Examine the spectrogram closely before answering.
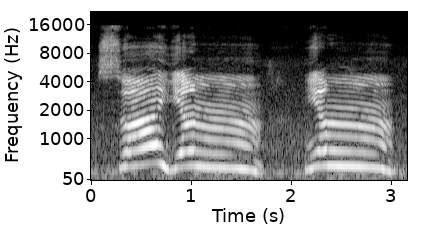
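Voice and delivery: स्वयं stretched very slowly, then यम isolated; drawn-out pronunciation demo. Shown as a demonstration. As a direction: pull स्वयं apart to show the यम ending. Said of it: "pronunciation आपका बदल रहा है". (स्वयं को बहुत धीरे खींचकर, फिर यम अलग से)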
